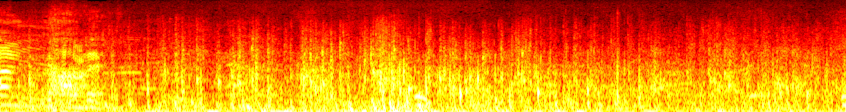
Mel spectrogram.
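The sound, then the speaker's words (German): A dense, steady rumble of galloping hooves from several racehorses thundering into a bend during a race, blended with a continuous wash of crowd noise and murmuring voices. “Da kommen sie schon in die Kurve!”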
